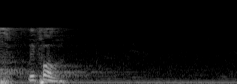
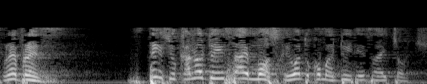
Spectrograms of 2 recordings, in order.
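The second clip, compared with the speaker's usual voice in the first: normal talking voice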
